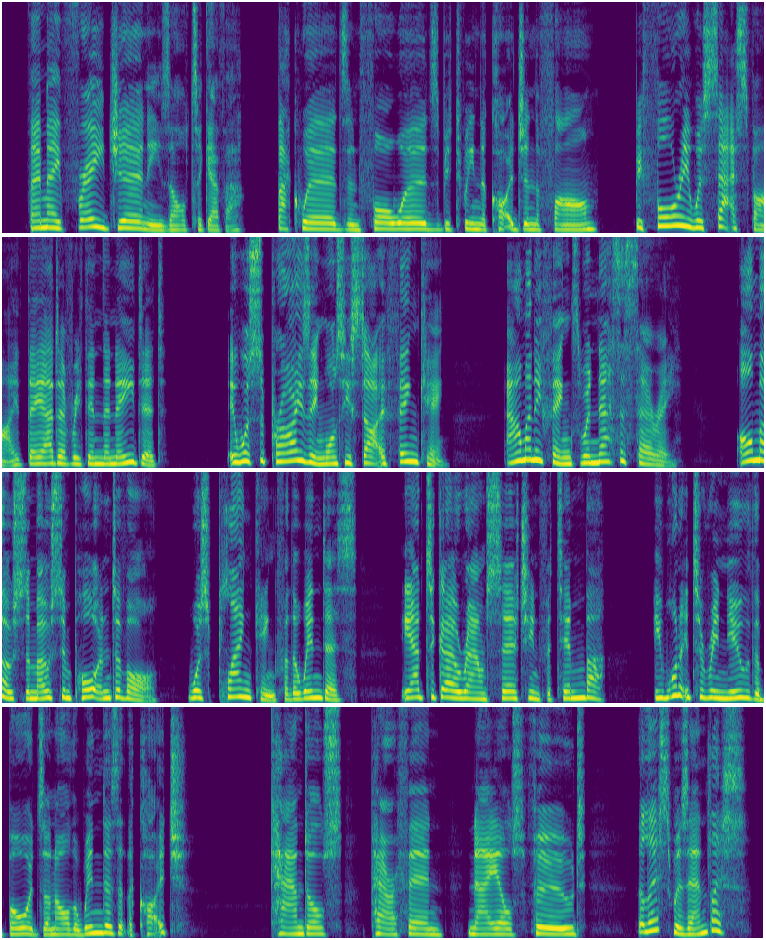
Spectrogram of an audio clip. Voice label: Accent Demo London Cockney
